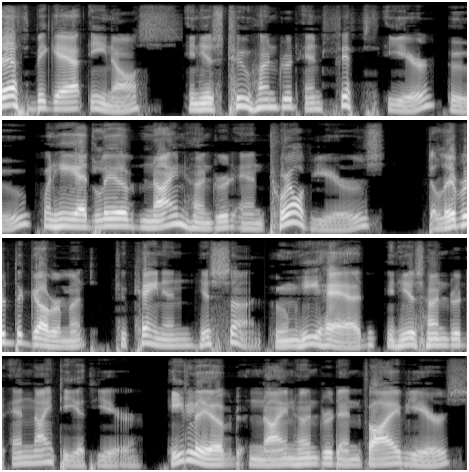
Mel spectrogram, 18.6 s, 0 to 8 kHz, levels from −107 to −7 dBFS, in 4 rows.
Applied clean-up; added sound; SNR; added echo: none; none; none; none.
